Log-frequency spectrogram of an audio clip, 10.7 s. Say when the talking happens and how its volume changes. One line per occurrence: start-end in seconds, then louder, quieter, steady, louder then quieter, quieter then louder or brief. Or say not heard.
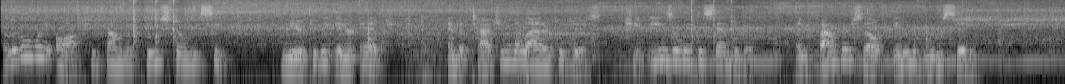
0.0-9.8 steady.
